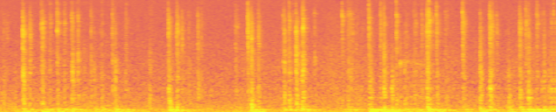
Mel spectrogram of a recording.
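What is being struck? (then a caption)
Plastic laptop keyboard. Both hands type quickly on a black plastic laptop keyboard resting on a wooden desk, fingertips and medium-length dark-painted nails tapping the keys. Quiet, rapid, bright clicks and taps run steadily over a low hum.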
